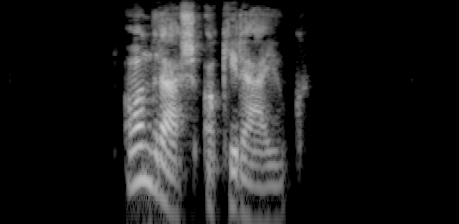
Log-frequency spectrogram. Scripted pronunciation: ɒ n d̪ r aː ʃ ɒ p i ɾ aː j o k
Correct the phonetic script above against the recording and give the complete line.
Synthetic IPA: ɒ n d̪ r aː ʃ ɒ k i ɾ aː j u k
